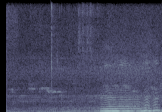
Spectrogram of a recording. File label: voice message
